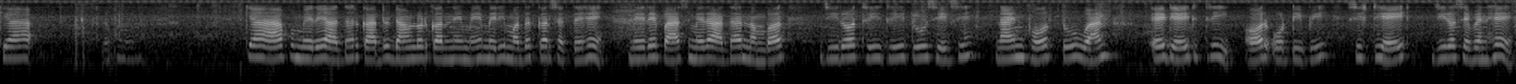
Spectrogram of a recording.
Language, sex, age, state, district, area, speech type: Hindi, female, 45-60, Madhya Pradesh, Chhindwara, rural, read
